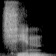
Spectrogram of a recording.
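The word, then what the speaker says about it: Qin: to assassinate the king of the kingdom of chin spelled q-i-n uh yeah long story short failed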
